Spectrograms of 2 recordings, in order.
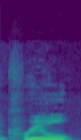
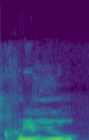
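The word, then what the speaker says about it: Kuiil: I like the Krill. Did I say his name right? Because I always feel like Queel? Yeah, I always stumble on that one. I think it's Queel.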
